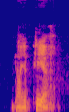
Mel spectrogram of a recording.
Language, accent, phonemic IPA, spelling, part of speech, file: English, Southern England, /ˈdaɪ.ə.pɪə(ɹ)/, diapir, noun, LL-Q1860 (eng)-diapir.wav
- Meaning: An intrusion of a ductile rock into an overburden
